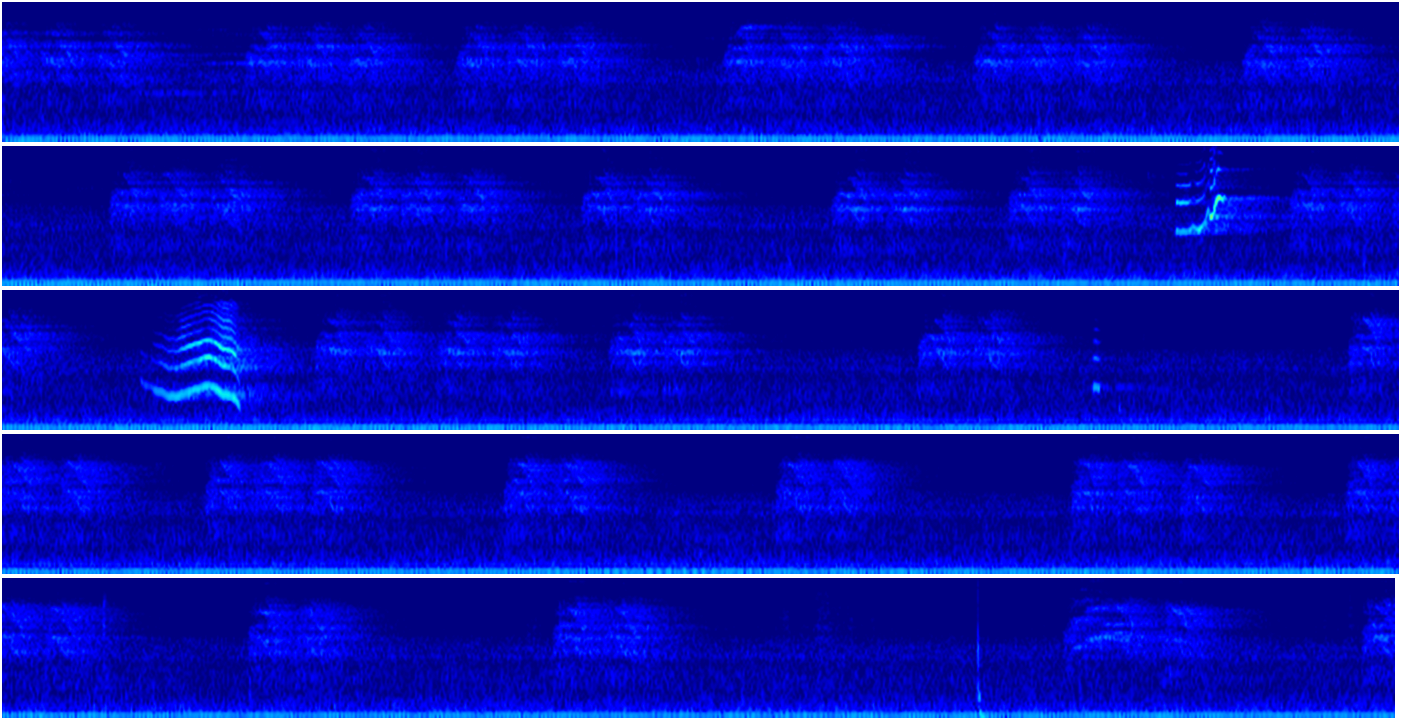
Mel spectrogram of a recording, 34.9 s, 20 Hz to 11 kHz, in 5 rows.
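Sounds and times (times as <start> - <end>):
sharp parakeet calls: 11.1 - 17.6
parakeet chirping: 11.2 - 17.6.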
